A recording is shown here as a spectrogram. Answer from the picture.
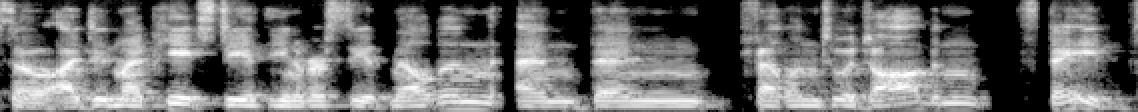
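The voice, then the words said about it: American accent. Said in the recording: “going back to the US ... the accent doesn't go away”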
